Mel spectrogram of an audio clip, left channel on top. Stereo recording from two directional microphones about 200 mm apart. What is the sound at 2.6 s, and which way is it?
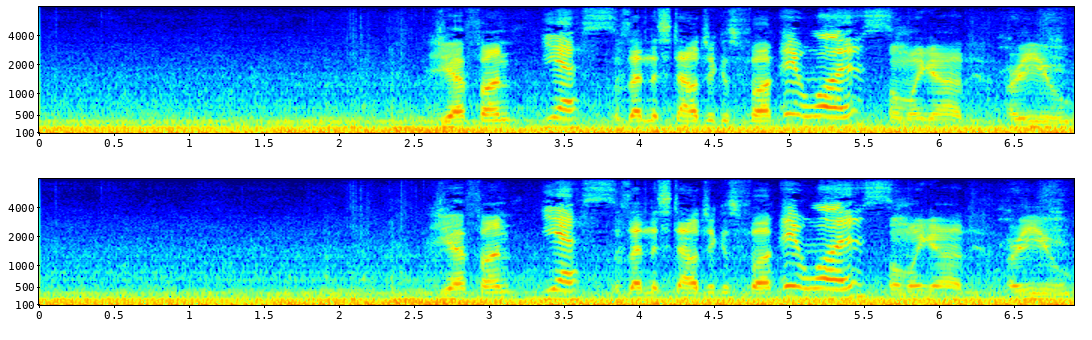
Speech, 55° left (ahead or behind).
